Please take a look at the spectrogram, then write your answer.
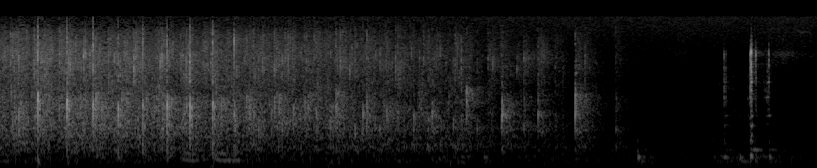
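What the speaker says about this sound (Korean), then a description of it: "우리 박수로 환영하겠습니다." A church congregation claps in welcome, moderate applause with distinct sharp claps that thin out and fade into scattered individual claps by the end, fairly quiet overall.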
